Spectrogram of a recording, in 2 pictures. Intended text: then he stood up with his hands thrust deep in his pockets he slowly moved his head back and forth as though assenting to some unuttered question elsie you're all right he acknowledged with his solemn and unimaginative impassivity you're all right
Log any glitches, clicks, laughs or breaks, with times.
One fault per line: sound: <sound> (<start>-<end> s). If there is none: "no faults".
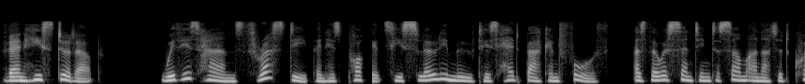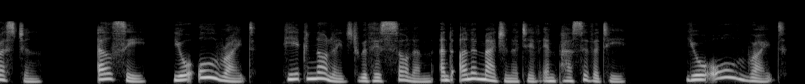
sound: dropout (3.7-3.7 s)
